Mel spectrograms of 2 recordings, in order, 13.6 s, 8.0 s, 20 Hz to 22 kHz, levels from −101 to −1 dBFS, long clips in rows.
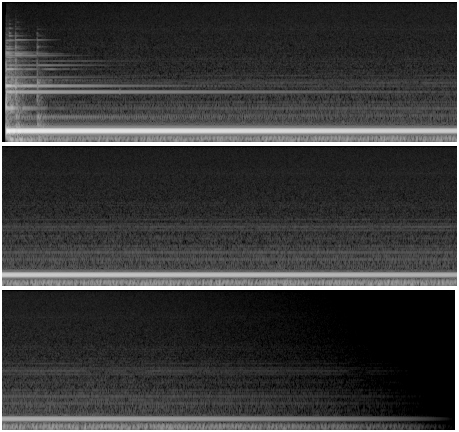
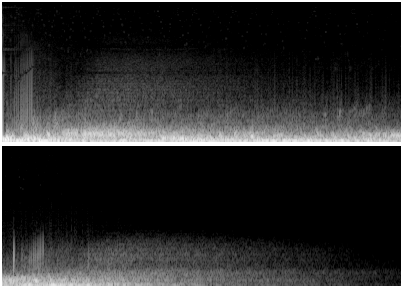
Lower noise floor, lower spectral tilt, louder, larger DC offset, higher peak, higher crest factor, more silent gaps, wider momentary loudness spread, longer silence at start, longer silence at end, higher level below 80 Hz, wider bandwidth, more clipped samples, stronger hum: second, -75 dBFS vs -81 dBFS; second, -8 dB/octave vs -14.5 dB/octave; about the same, -19 LUFS vs -20 LUFS; neither; second, -4 dBFS vs 0 dBFS; about the same, 16 dB vs 16 dB; neither; first, 22 LU vs 14 LU; about the same, 0.05 s vs 0 s; about the same, 2.55 s vs 2.5 s; second, -58 dBFS vs -18 dBFS; first, 5.4 kHz vs 1.2 kHz; neither; neither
